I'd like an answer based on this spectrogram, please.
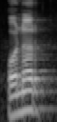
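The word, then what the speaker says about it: honour: एन ओ यू आर ओनर यह कुछ शब्द है तीन शब्द जिसमें य एच साइलेंट रहता है इनके नाम के आगे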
